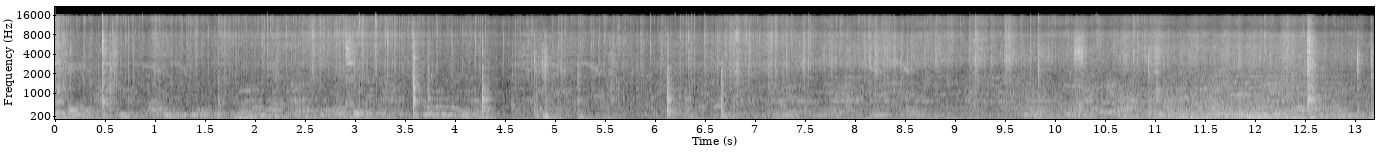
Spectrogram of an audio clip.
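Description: Fried rice sizzling in a nonstick pan as a metal spatula stirs and scrapes it. Sharp clicks of the spatula striking the pan come throughout, the loudest near the end.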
